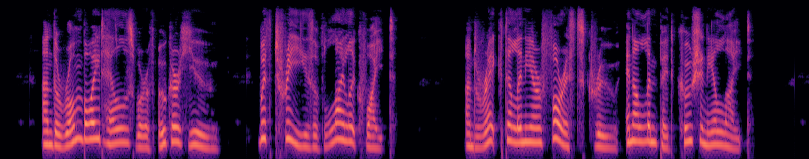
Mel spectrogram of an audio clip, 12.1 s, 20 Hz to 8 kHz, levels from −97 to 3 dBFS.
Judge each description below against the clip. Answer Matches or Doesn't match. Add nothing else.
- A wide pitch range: Matches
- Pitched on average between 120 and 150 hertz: Doesn't match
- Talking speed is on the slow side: Matches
